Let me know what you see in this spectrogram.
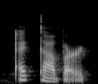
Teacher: letter P silent we don't pronounce the letter P a cupboard it's a two syllable word that stresses on the first syllable a cupboard the second syllable is not stressed we pronounce it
